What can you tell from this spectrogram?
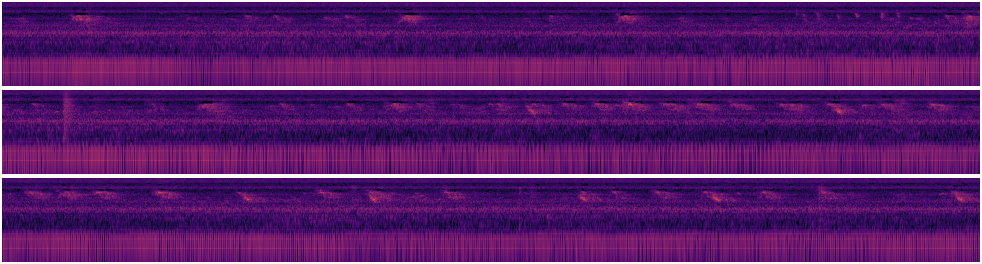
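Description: Small birds chirping outdoors: many short, quick, falling chirps, scattered irregularly, over a steady low mechanical hum.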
